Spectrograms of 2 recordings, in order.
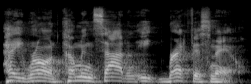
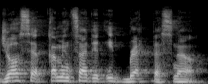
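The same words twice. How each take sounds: First: Lightly voiced Southern mom calling her son in; hint of a Southern accent, mom calling to breakfast. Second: Lightly voiced Filipino mom calling her son in; hint of a Filipino accent, mom calling to breakfast. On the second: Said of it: "my mom going".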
